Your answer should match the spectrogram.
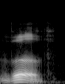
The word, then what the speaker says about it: Veuve Clicquot: here's Aunt Veuve, you know? It's Veuve, but she says Veuve like Veuve. Mm-hmm. She probably says Veuve like Vive. – Yeah. It sounds like Verve. I always pronounced it Verve.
